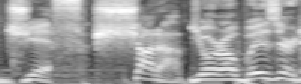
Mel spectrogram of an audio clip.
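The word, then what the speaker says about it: GIF: It's actually pronounced Jif.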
